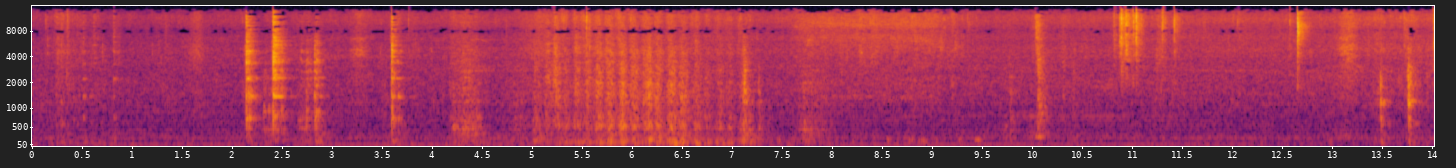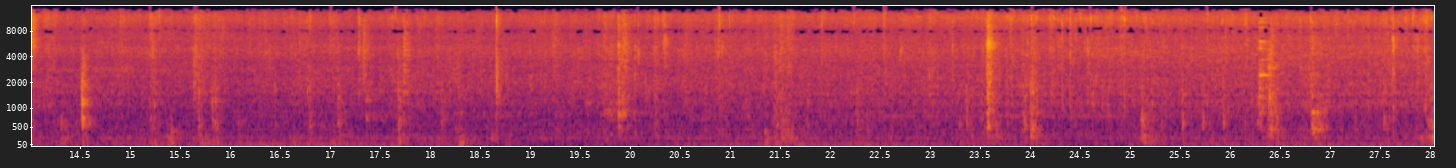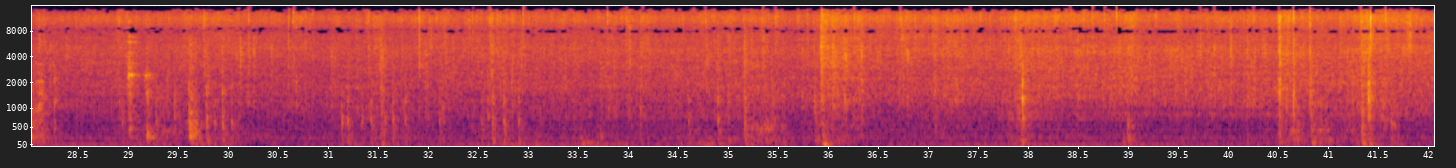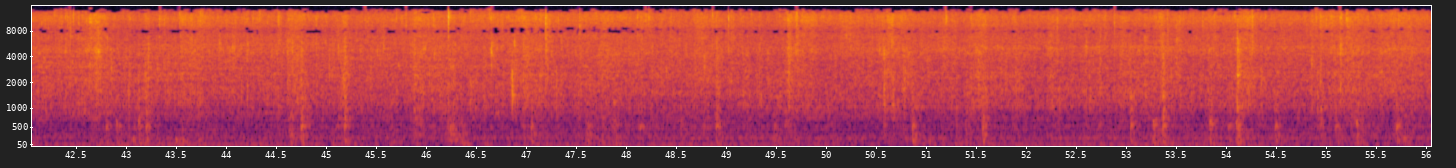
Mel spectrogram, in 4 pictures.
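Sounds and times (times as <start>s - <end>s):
utensil scraping pan: 4.2s - 8.0s
beef and onions sizzling: 11.7s - 56.0s.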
